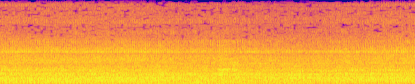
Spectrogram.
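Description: Motorcycle running at steady road speed, heard from a camera mounted on the bike: a steady rush of wind noise over a low engine hum.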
